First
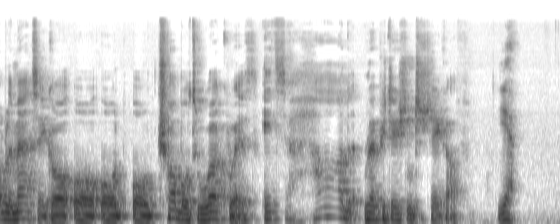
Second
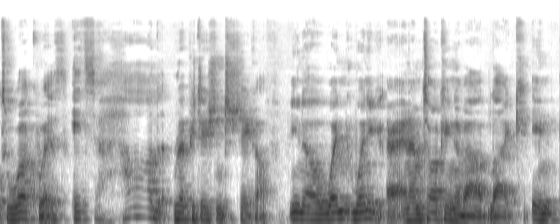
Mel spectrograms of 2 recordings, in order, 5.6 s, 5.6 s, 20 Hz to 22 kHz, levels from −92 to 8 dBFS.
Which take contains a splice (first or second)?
second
